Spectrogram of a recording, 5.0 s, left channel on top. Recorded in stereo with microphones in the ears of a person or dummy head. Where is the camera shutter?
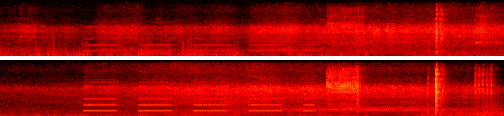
50° right (ahead or behind), 1.6 m.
